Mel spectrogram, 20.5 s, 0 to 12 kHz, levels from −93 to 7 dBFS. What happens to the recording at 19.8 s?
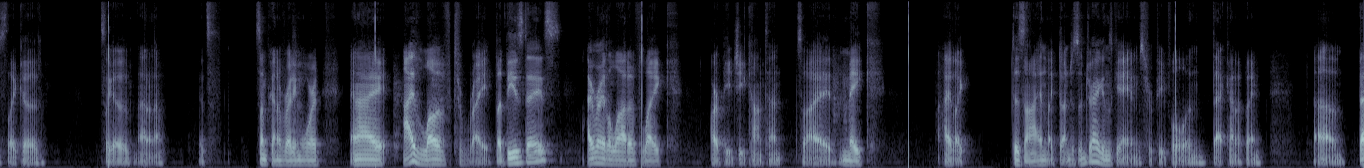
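Nothing goes wrong at 19.8 s; the speech runs through that moment intact, with no dropout, click or distortion.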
